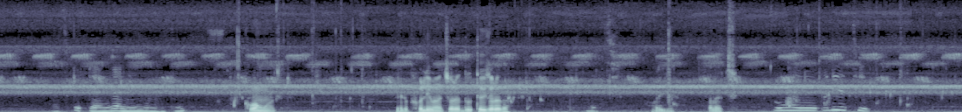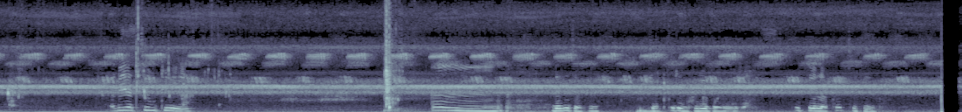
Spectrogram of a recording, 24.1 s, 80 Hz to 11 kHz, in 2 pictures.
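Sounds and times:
insects trilling: 0:00.0 - 0:23.8
pulsing insect chirp: 0:00.0 - 0:23.8.

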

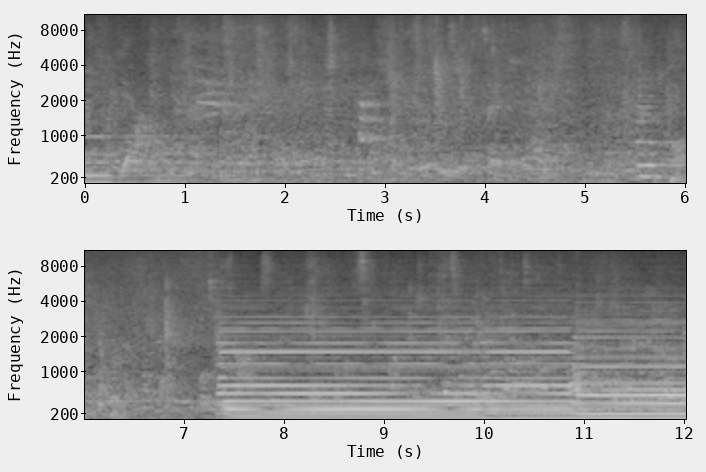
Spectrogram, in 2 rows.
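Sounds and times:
soft organ music: 0:00.0 - 0:01.1, 0:07.3 - 0:12.0
low background murmur: 0:00.0 - 0:12.0.

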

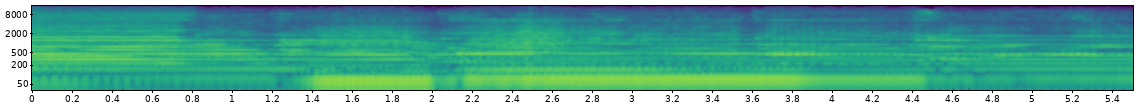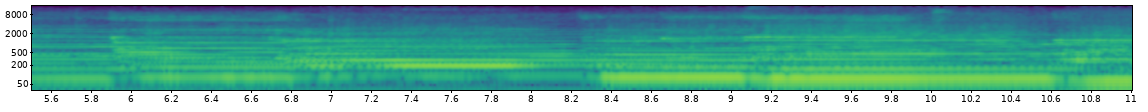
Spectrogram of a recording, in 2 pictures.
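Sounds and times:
organ playing slow chords: 0:00.0 - 0:11.0.

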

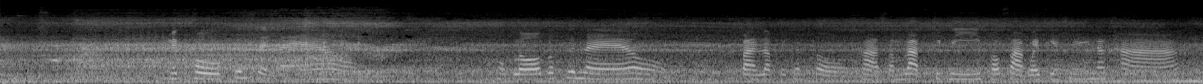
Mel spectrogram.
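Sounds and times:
truck engine running: 0:00.0 - 0:12.0
woman's voice: 0:01.7 - 0:03.8, 0:05.0 - 0:06.7, 0:07.4 - 0:12.0.

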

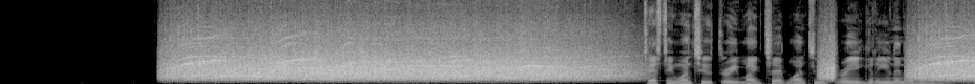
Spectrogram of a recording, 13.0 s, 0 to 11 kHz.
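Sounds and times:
crowd applause: 0:02.1 - 0:08.6, 0:10.9 - 0:11.2, 0:12.0 - 0:13.0
faint cheers: 0:02.1 - 0:08.6, 0:12.0 - 0:13.0.

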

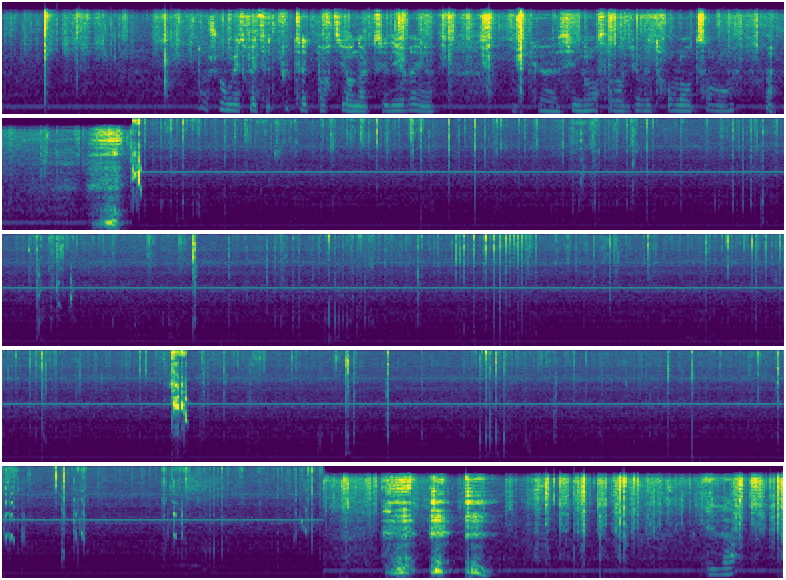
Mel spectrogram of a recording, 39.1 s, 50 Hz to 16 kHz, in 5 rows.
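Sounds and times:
burlap and cardboard rustling: 0:00.0 - 0:08.5
faint high whine: 0:00.0 - 0:39.0.

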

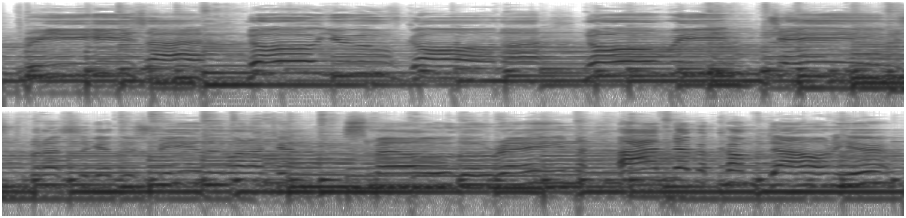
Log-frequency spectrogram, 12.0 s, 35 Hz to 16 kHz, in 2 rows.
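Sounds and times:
resonator guitar played fingerstyle: 0:00.0 - 0:12.0.

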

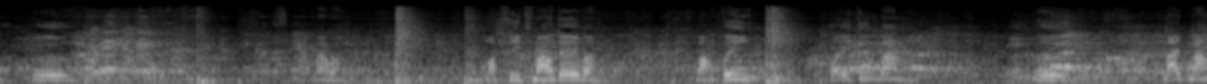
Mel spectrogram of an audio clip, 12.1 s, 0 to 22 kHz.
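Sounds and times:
spectators chattering: 0:00.0 - 0:12.0
volleyball smack: 0:07.6 - 0:08.1.

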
